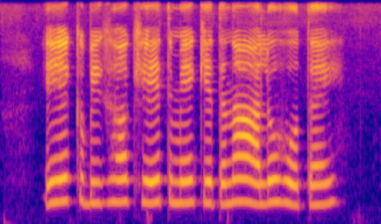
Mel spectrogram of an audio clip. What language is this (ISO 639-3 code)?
mag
